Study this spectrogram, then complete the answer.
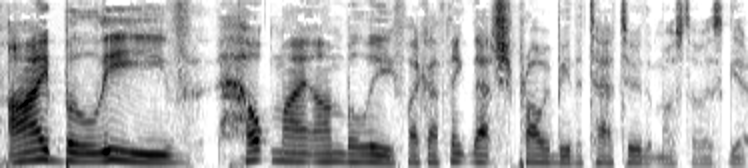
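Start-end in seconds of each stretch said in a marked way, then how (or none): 0.1-3.0 loud, drawn-out "I believe", easing off after; emphatic repeated cry. Retold or imitated. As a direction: echo the father's plea slowly and forcefully.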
